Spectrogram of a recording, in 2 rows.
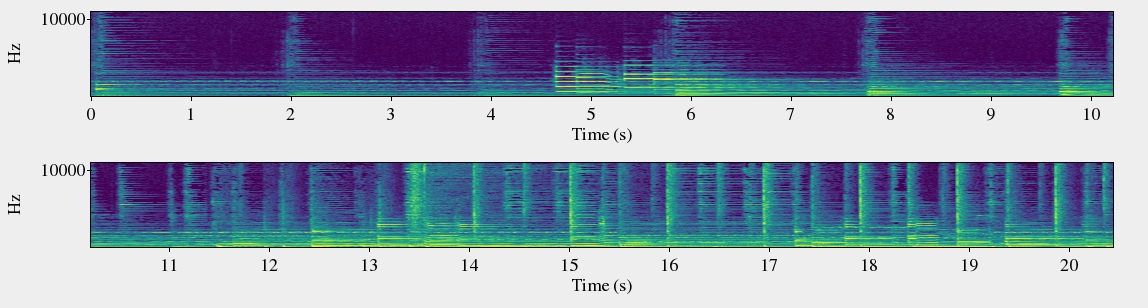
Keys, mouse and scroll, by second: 1.3-1.6 scroll down 1, 5.5 click, 7.5-7.8 scroll down 1, 7.8 right click, 8.9 shift+click, 10.9 click, 12.5 right click, 13.6 click, 15.9-17.2 typing, 19.1 click.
